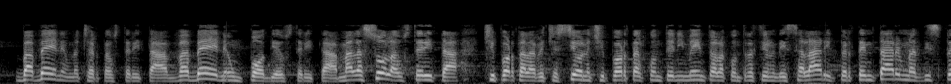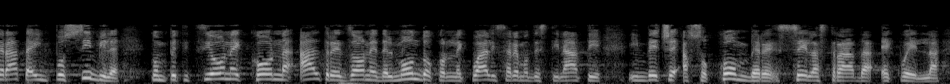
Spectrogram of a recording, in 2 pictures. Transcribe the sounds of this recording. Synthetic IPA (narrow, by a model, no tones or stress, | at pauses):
vabɛːneunat͡ʃɛrt̪aust̪eɾit̪avabɛːneumpɔd̪iawst̪eɾit̪amalasoːlaːwst̪eɾit̪at͡ʃipɔrt̪alaɾet͡ʃesːjoːnet͡ʃipɔrt̪aːlkont̪eniment̪oalːakont̪ɾat̪sːjoːned̪ejsalaːɾipert̪ent̪aːɾeunad̪ispeɾaːt̪aimposːiːbilekompet̪it̪sːjoːnekʰonalt̪ɾed̪zɔːned̪elmond̪okonlekwaːlisaɾɛːmod̪est̪inaːt̪iiɱveːt͡ʃeʔasokːombeɾeselast̪ɾaːd̪a̰ʔɛkːwelːa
